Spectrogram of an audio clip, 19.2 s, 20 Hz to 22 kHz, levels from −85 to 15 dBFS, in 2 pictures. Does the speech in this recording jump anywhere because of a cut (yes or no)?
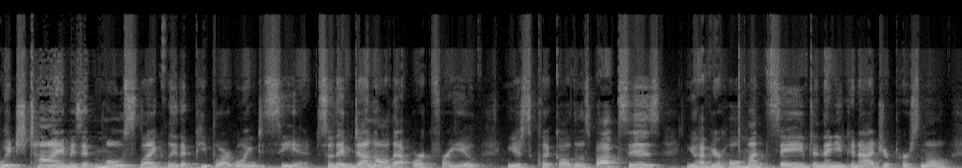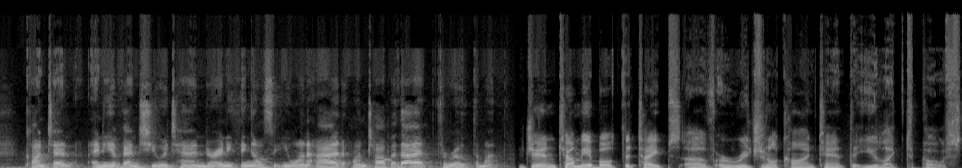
yes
